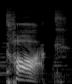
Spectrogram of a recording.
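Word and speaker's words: kock: And I'll say, for those who don't know, Shy Guy taught that in Swedish, the word for chef is cock, except just spelled with a K instead.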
